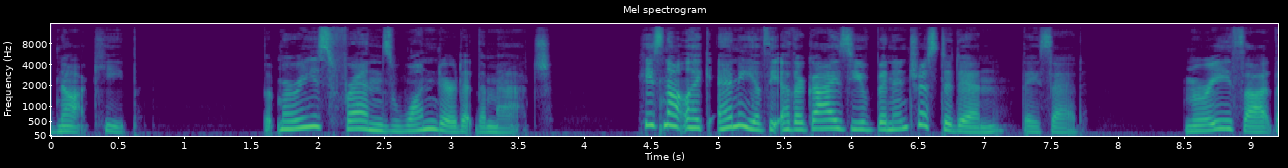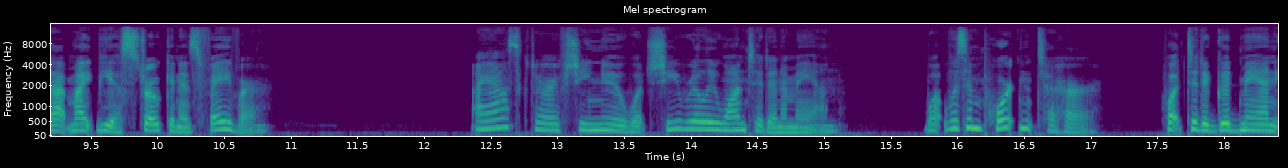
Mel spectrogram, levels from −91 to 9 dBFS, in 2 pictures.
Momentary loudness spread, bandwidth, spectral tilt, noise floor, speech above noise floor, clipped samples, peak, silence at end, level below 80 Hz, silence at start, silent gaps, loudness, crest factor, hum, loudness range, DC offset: 13 LU; 14.5 kHz; -4.5 dB/octave; -72 dBFS; 44 dB; under 0.1%; -12 dBFS; 0 s; -64 dBFS; 0 s; none; -29 LUFS; 18 dB; none; 6 LU; under 0.1%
